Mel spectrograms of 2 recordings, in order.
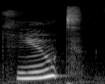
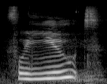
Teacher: So you end up dropping that ya sound.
